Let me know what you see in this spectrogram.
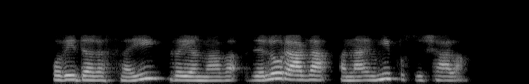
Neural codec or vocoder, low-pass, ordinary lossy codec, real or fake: codec, 24 kHz, 0.9 kbps, WavTokenizer, large speech release; 7.2 kHz; AAC, 16 kbps; fake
